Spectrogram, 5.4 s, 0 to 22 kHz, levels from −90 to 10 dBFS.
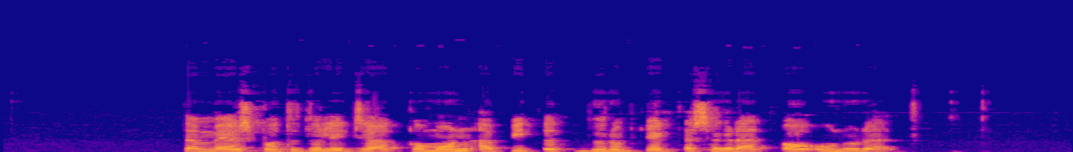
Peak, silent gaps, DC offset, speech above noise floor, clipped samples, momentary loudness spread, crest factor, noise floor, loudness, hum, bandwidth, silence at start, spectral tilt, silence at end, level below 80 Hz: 0 dBFS; none; under 0.1%; 58 dB; under 0.1%; 5 LU; 16 dB; -72 dBFS; -14 LUFS; none; 9.6 kHz; 0.95 s; -3.5 dB/octave; 0.9 s; -60 dBFS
